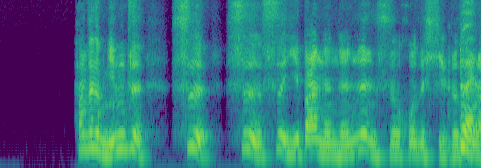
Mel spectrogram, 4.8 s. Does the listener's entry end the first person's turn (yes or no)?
yes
